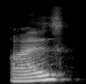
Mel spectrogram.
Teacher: Eyes, I have a weak S or a Z and a long vowel. So please get me some ice.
